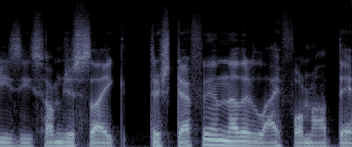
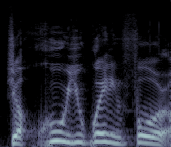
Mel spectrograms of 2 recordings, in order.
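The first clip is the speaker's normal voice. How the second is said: retold challenge, pitched up; mock confrontation; 8 semitones higher, 3 dB louder than usual. Gunman challenges the waiting driver, mock confrontational. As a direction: demand an answer, acting out the stranger.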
